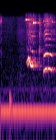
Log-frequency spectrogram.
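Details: Seven-week-old bulldog puppies indoors; one gives two short, high whining squeaks in quick succession, slightly falling in pitch, over a steady low electrical hum.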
